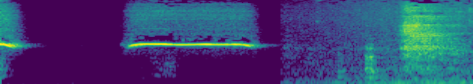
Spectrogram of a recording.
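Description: A whistle is blown hard: a shrill, steady blast at a single high pitch sounds for about a second after a brief earlier tail, then gives way to a loud, breathy rushing hiss.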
